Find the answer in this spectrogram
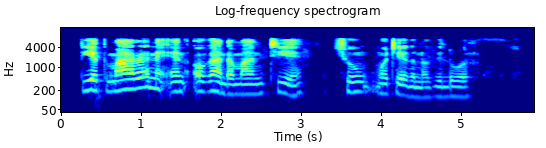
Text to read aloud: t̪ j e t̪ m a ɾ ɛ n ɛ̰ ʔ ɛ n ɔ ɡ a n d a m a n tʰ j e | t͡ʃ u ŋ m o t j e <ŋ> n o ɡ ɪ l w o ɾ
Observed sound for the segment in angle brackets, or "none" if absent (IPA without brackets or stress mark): ɡ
